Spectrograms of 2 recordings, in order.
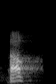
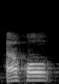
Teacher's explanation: قد انفتح المخرج وخرجت القاف الساكنة المقلقلة بالتباعد بين طرفي عضو النطق لا بالتصادم · Shown in: second take · الأصل أن تخرج بالتصادم، لكن لو فعل العرب ذلك لحصل هذا الإزعاج، فبفطرتهم أخرجوا هذه الخمسة بالتباعد بين طرفي عضو النطق دون أن يصاحب ذلك شائبة حركة لا فتحة ولا ضمة ولا كسرة.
